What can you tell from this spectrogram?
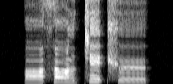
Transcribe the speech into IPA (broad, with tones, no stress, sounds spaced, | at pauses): ɑ̃˨ θ ɑ̃˦˨ l c e˦ ʔ ʃ ø˨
